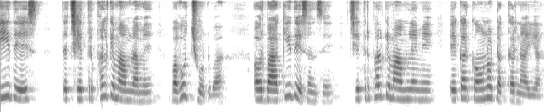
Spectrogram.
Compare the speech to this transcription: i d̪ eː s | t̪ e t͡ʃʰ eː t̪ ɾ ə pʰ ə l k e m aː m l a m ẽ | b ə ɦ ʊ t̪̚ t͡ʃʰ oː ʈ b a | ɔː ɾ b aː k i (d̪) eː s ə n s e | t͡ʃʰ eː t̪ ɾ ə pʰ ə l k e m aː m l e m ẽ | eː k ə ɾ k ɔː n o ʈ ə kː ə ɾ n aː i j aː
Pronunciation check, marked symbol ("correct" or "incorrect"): correct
